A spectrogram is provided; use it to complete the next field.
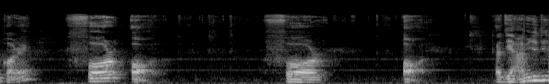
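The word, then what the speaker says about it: ∀: এই জিনিসটার উচ্চারণ হচ্ছে, বা ম্যাথমেটিশিয়ান এটাকে উচ্চারণ করে ফর অল।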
